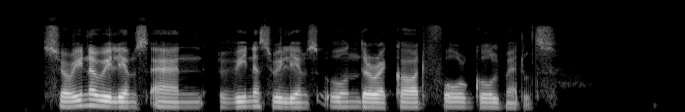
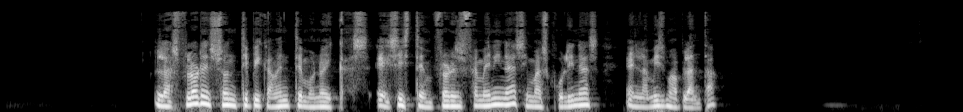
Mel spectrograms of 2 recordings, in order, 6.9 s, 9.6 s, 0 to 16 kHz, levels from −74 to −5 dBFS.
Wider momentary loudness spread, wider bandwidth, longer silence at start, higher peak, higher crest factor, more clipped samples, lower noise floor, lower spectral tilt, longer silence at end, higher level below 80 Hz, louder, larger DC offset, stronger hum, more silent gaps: first, 16 LU vs 9 LU; second, 9.6 kHz vs 11.5 kHz; second, 0.45 s vs 1.55 s; second, -6 dBFS vs -2 dBFS; about the same, 20 dB vs 16 dB; neither; first, under -90 dBFS vs -82 dBFS; about the same, -5.5 dB/octave vs -6 dB/octave; second, 1.3 s vs 2.5 s; second, -68 dBFS vs -48 dBFS; second, -25 LUFS vs -16 LUFS; neither; neither; neither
